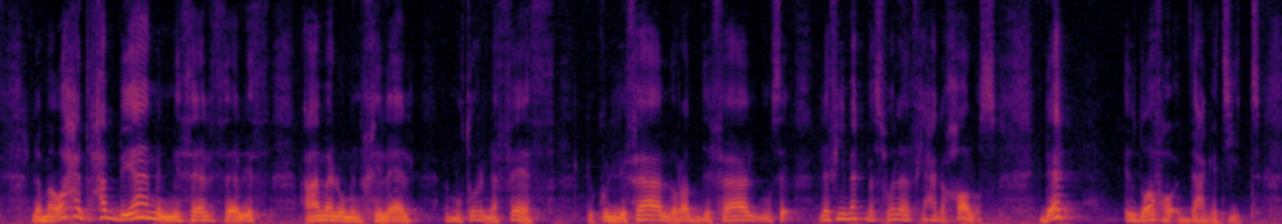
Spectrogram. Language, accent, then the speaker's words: Arabic; Egypt; لا أدري إذا كان جو الحلقات الديني يسمح بنكتة، وإحنا كمصريين يعني تخدم الفكرة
